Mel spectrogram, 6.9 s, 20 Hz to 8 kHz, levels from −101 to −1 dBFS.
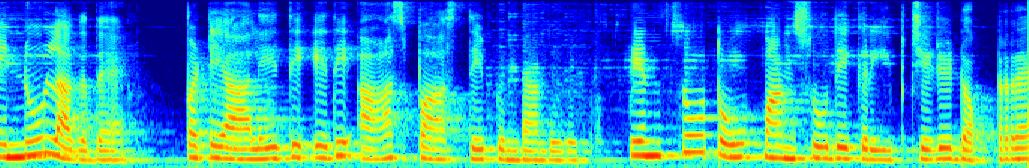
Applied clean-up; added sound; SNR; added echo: neural separator model SepFormer DNS4.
